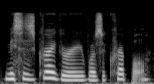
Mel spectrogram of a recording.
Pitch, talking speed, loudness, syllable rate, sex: 225 Hz, 195 wpm, -17 LUFS, 5.3 syllables/s, female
